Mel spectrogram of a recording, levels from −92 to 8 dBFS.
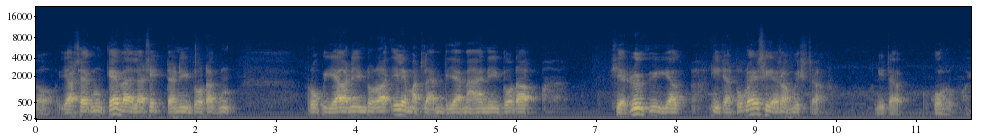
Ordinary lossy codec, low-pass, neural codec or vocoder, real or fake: none; 19.8 kHz; none; real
